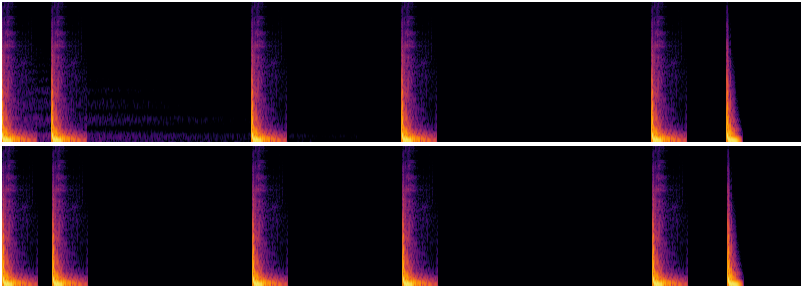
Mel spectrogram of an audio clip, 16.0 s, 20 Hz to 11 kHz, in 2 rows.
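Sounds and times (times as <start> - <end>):
kick drum loop at 120 BPM: 0.0 - 0.8, 2.5 - 2.8, 4.0 - 4.4, 6.5 - 7.4, 8.0 - 8.8, 10.5 - 10.8, 12.0 - 12.3, 14.5 - 15.4.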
